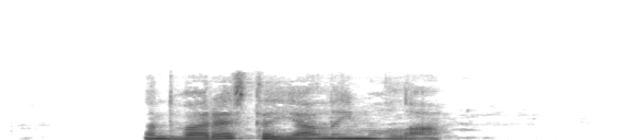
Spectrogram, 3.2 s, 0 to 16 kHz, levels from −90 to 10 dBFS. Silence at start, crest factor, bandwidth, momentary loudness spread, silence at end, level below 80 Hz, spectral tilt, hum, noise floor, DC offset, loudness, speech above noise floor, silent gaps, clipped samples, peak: 0.7 s; 18 dB; 7.8 kHz; 8 LU; 1 s; -70 dBFS; -5.5 dB/octave; none; under -90 dBFS; under 0.1%; -24 LUFS; over 67 dB; none; under 0.1%; -10 dBFS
